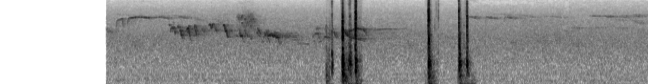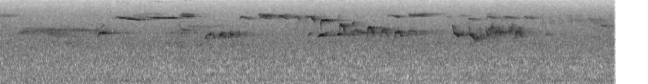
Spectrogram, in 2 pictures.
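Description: Birds chirping over a faint hiss, starting about a second in, with a few sharp clicks between about three and five seconds in.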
